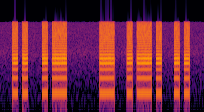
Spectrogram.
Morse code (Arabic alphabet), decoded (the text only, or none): يا تري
